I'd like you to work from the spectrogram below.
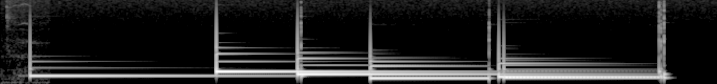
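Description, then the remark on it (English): A Rhodes-style electric piano synth patch, played on a keyboard connected to a computer, plays a slow run of five or six sustained notes and chords, each with a bright struck attack and a mellow, slowly fading tone, with no voices. “Now that sounds like a Rhodes electric piano to me.”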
